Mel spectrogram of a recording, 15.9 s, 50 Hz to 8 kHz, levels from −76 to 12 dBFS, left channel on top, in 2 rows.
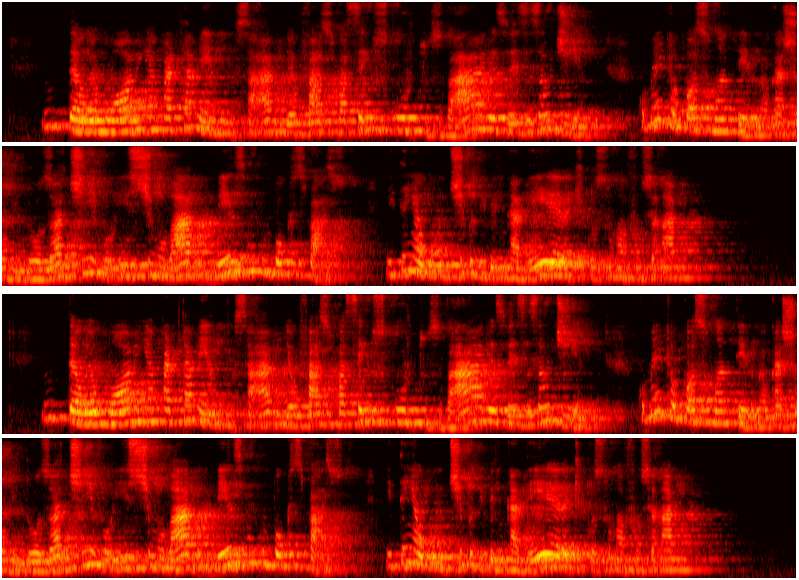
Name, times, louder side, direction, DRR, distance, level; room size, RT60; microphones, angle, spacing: voice 1, 0.4-5.8 6.4-11.3 11.8-14.7, right 1 dB, 55° right, 4 dB, 7.2 m, -25 dB
23.0 x 22.5 x 9.5 m, 1.1 s
head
